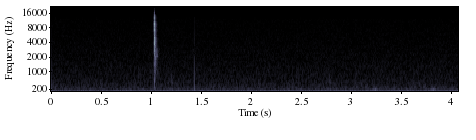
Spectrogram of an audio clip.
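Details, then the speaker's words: ZOLL Zenix defibrillator internal paddles, pre-use check: pressing the discharge button gives a single sharp audible click against a quiet room, then a fainter tap; normal. "Si vos palettes disposent d'un bouton de décharge, appuyez dessus pour vérifier qu'un clic audible se produit et que le bouton revient en position au relâchement."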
